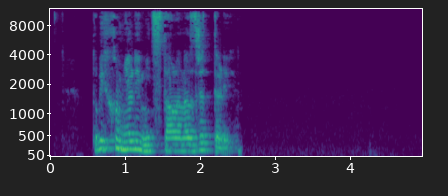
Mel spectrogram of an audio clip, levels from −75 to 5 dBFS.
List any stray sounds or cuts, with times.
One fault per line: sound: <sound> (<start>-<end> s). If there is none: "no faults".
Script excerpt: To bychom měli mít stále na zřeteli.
no faults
